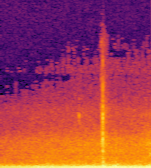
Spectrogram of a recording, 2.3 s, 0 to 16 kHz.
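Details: Rooftop air conditioner on a Jayco Eagle 30.5CKTS RV, cool mode on high: steady low hum with even fan rush and one brief click; normal running.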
